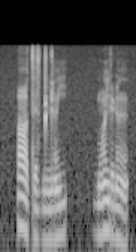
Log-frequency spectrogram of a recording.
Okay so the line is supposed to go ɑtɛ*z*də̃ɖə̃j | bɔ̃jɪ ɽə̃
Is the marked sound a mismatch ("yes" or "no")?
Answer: no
